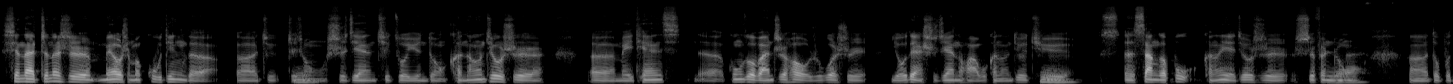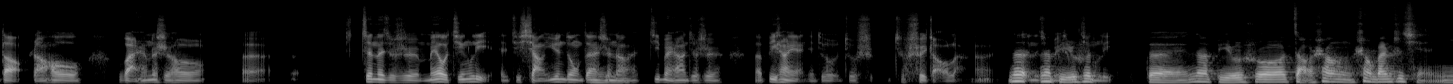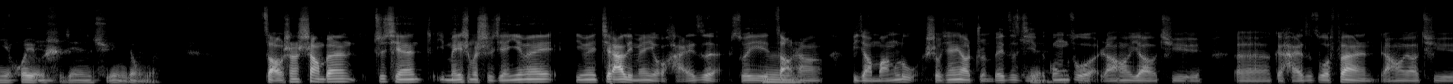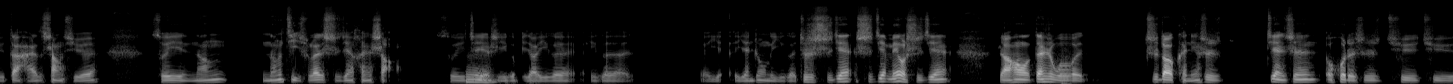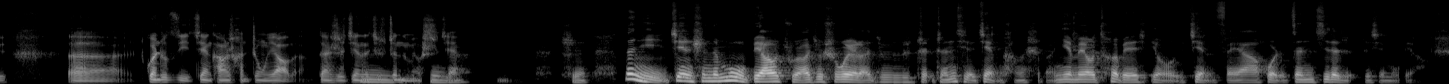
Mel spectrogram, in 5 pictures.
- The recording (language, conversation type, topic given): Chinese, advice, 我该如何养成每周固定运动的习惯？
- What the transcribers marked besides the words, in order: other background noise; tapping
